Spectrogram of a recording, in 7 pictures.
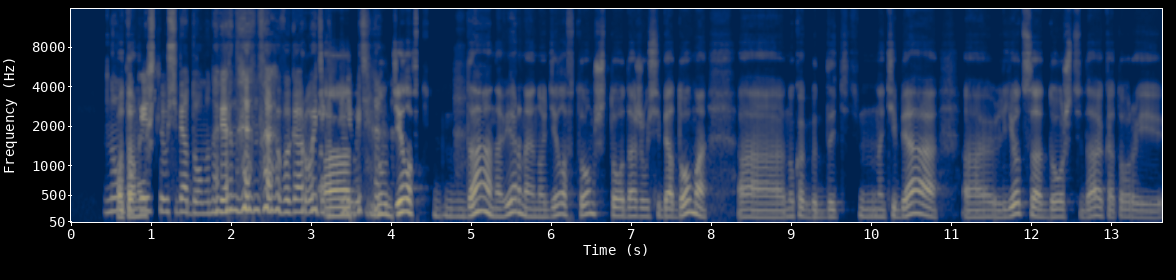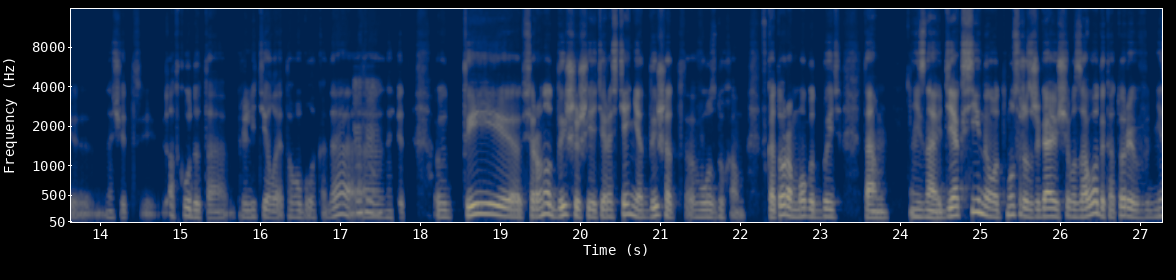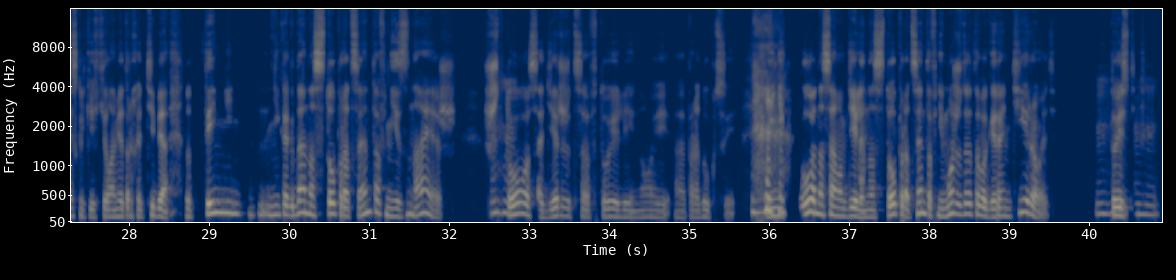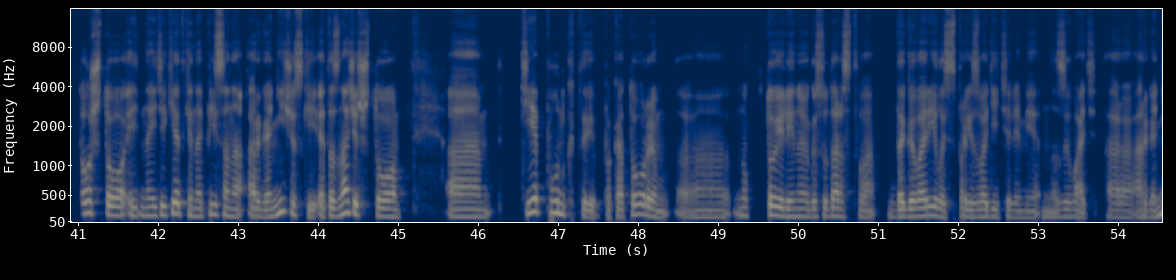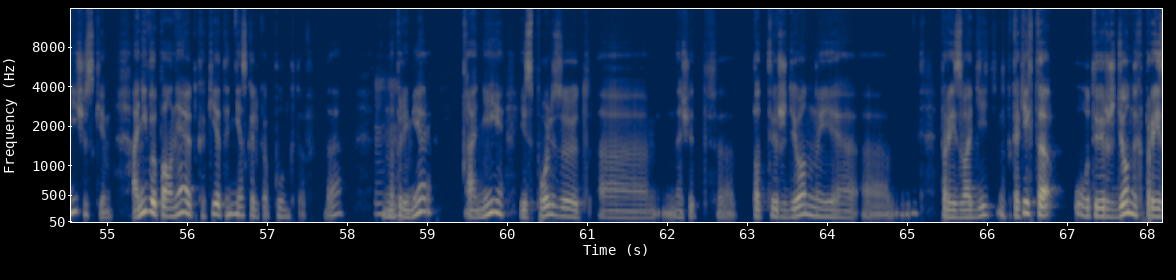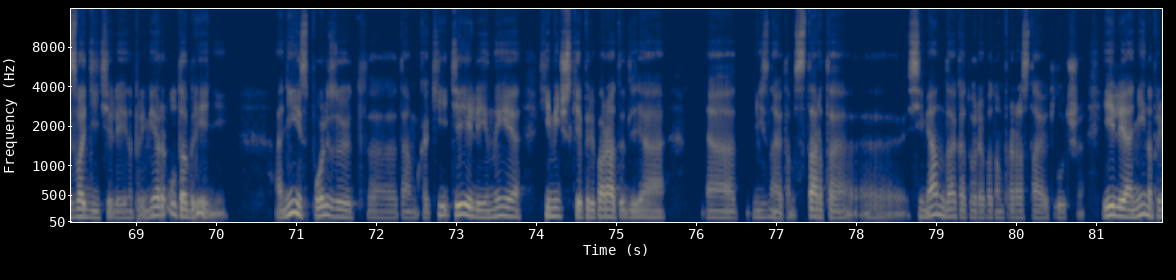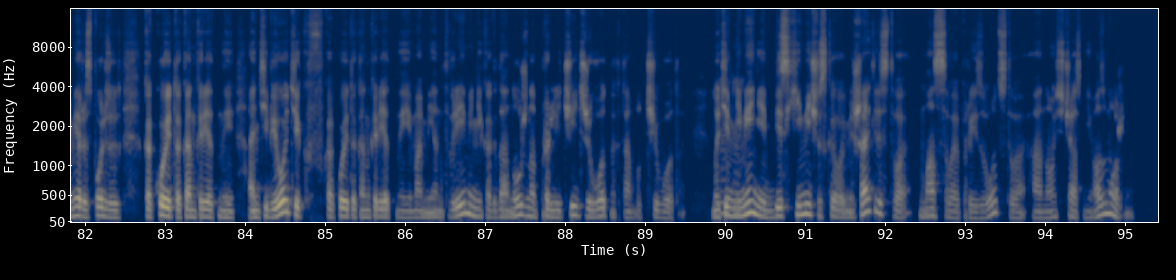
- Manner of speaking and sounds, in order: laughing while speaking: "наверное, на в огороде где-нибудь"; laugh
- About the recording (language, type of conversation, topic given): Russian, podcast, Как отличить настоящее органическое от красивой этикетки?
